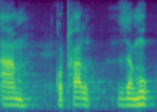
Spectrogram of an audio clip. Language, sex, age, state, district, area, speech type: Assamese, male, 18-30, Assam, Sivasagar, urban, spontaneous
